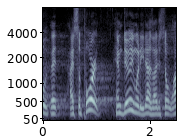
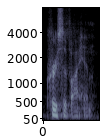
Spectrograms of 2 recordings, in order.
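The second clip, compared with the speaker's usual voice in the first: hushed crowd echo; 6 semitones lower, 10 dB quieter than usual. Retold or imitated. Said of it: "going along with the crowd and saying".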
